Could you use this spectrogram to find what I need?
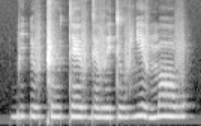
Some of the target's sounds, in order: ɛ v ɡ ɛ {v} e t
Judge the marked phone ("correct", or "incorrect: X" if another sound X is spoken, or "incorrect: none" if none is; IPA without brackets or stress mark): correct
